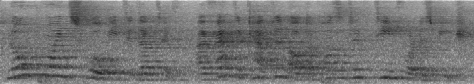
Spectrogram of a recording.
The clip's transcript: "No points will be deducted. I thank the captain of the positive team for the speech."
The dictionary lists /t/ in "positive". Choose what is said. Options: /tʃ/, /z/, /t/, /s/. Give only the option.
/t/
